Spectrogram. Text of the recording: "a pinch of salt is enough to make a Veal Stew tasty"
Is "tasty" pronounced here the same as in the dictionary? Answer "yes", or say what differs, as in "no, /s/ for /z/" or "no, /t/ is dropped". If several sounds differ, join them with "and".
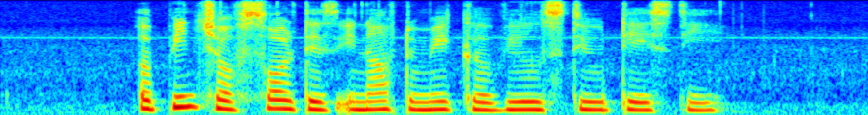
yes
